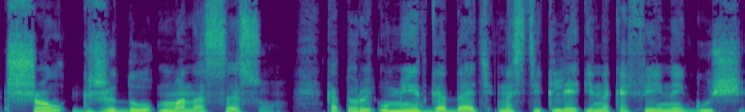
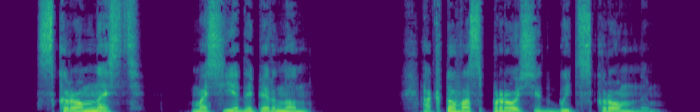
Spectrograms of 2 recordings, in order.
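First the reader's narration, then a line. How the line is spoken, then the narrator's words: Stern. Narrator (Russian): Герцог Анжуйский сказал строго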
